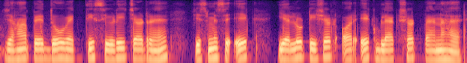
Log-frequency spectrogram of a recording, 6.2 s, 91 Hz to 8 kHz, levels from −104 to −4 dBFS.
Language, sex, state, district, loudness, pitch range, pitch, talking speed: Hindi, male, Jharkhand, Garhwa, -15 LUFS, 115-130 Hz, 120 Hz, 190 wpm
